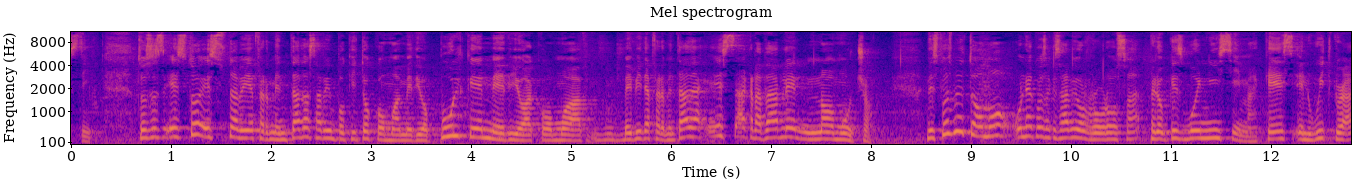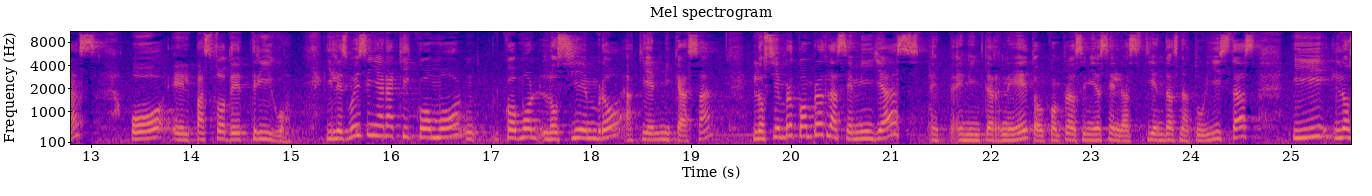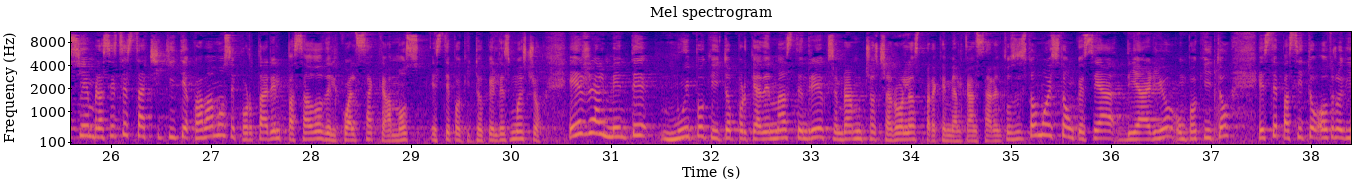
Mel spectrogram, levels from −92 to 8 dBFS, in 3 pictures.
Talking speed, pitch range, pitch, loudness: 190 wpm, 180-255 Hz, 210 Hz, -28 LUFS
